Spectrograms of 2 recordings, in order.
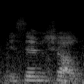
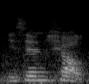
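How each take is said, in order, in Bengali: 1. শেষাংশটি 'shal' হিসেবে উচ্চারিত হয়। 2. শেষাংশটি 'shal' হিসেবে উচ্চারিত হয়।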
